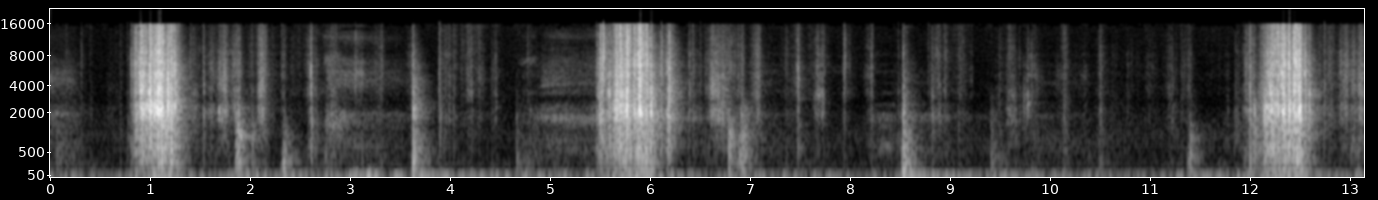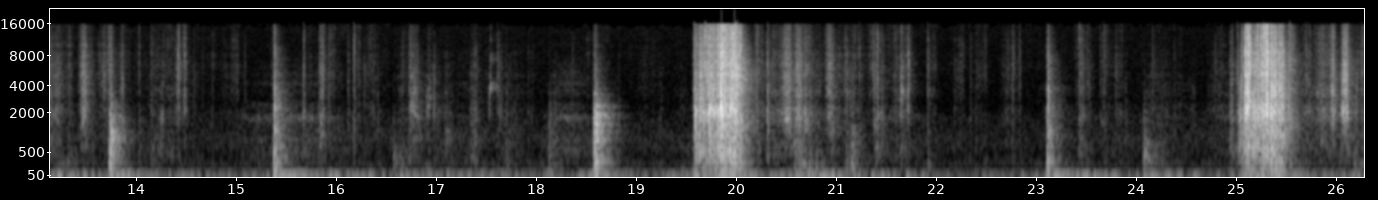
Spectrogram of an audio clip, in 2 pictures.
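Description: A deck of tarot cards being shuffled by hand: soft rustling and small clicks of the cards, with five louder bursts of shuffling roughly every six seconds.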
